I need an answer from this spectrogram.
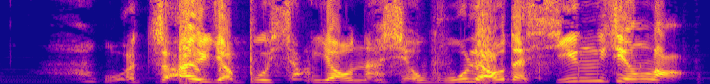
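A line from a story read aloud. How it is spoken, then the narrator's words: Angry roar. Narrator (Chinese): 坏脾气的格拉夫冲着小兔子怒吼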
